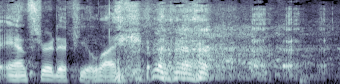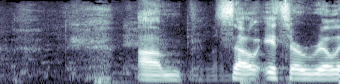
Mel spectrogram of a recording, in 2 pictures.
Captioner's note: attendees laughing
